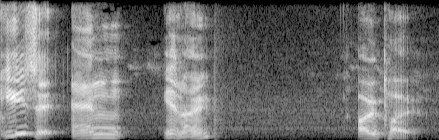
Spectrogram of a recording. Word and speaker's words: Oppo: it and you know Oppo opo Oppo opo um the way that they pronounce it it's it's a Samsung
